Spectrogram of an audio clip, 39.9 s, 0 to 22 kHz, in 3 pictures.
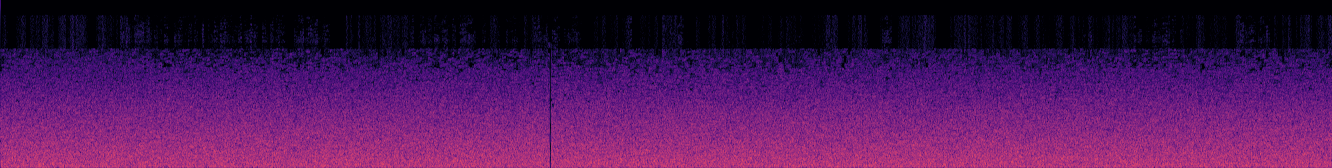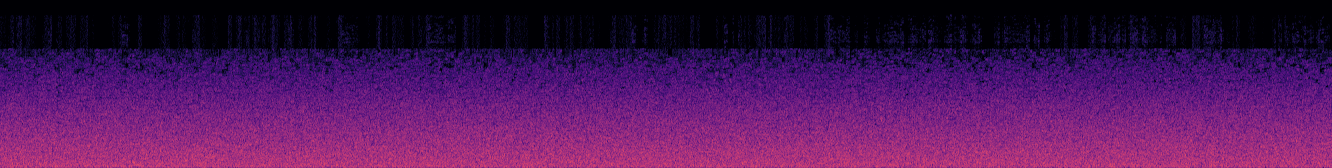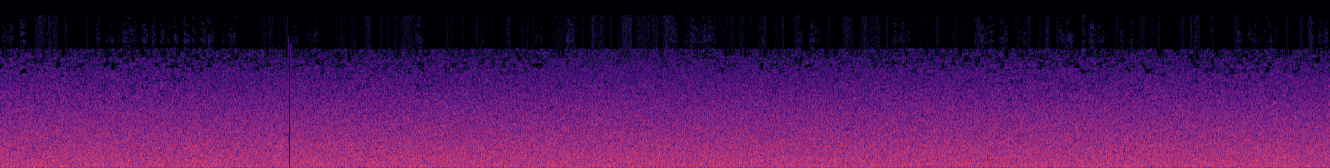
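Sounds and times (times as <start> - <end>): steady noise hiss: 0.0 - 39.9.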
